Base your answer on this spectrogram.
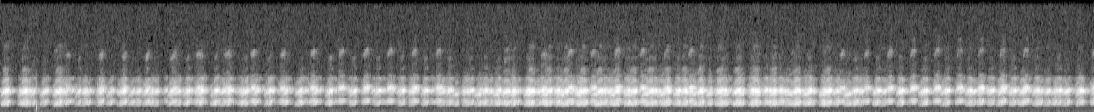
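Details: Chorus of tree frogs singing at night at a forest pond in mid-April in north-east Italy: dense, overlapping rapid pulsed croaks filling the whole span, several callers together, no other sounds.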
